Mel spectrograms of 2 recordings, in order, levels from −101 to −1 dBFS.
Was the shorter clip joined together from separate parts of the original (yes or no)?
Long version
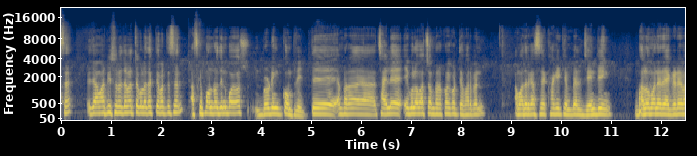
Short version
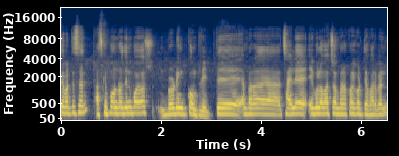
no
